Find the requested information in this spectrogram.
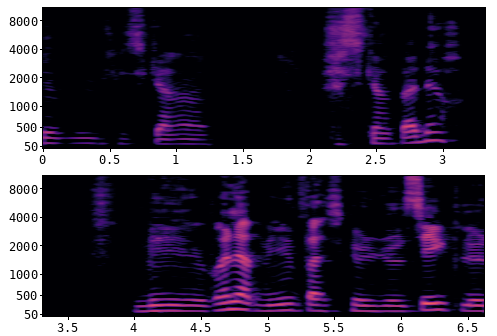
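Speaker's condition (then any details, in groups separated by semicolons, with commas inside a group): Dystonia; articulation difficulties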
